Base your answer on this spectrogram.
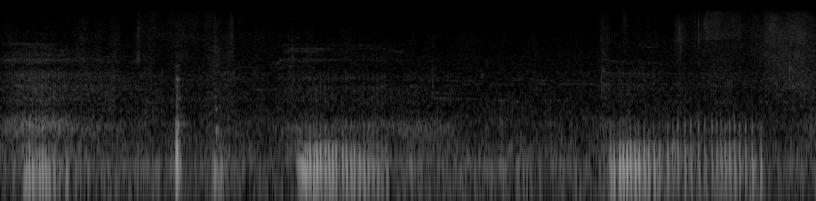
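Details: Great Dane therapy dog being petted, making a cat-like purring sound: low rumbling bursts of about a second, repeated roughly every three seconds, with a sharp click early on.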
